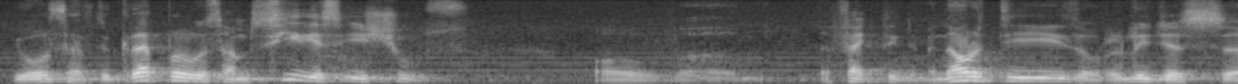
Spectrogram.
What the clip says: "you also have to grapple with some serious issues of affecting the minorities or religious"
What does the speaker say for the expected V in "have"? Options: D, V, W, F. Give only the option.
F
